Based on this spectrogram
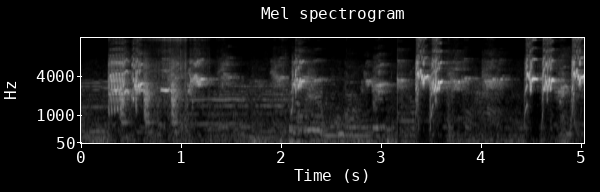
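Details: Lure recording of a starling meant to set other starlings singing: scattered bursts of rasping chatter and squawky notes separated by brief pauses, with a few clear whistled tones.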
